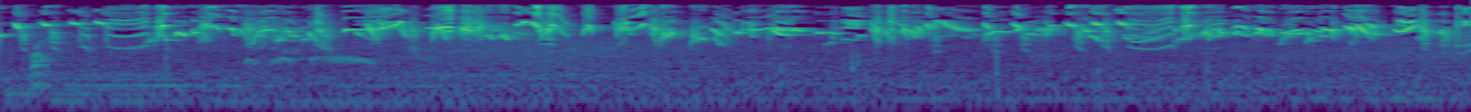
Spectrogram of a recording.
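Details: A male-provoking fighting song from an Oriental magpie-robin, said to make other males open their tails. It is an extended, nearly continuous outpouring of high whistles, trills and mimic-like chatter with almost no breaks.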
